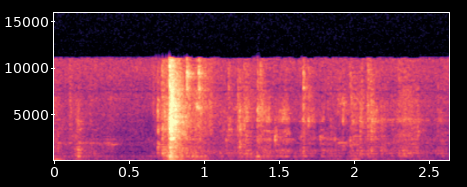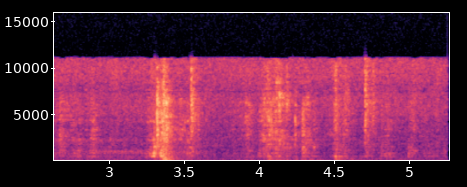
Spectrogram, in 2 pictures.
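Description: Thin craft wire being twisted by hand around a small metal chain link: two short clicking rustles of wire and chain, about a second in and again about three and a half seconds in, with faint handling noise between.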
